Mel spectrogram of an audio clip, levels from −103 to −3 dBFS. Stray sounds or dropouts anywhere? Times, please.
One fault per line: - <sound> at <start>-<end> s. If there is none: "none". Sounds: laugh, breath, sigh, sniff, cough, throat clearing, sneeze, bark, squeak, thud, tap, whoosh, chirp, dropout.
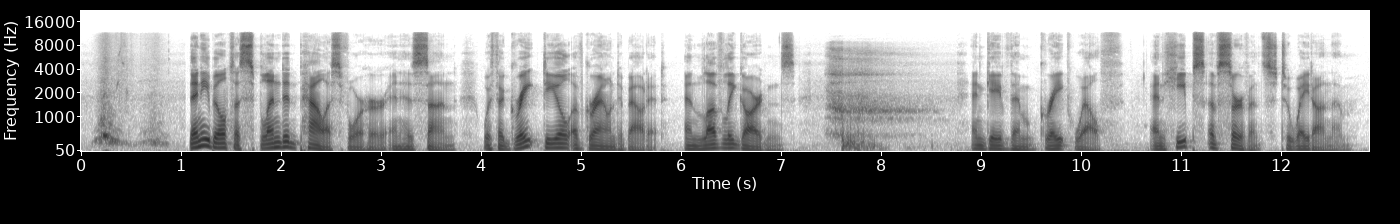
- whoosh at 0.1-0.9 s
- sigh at 7.4-8.7 s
